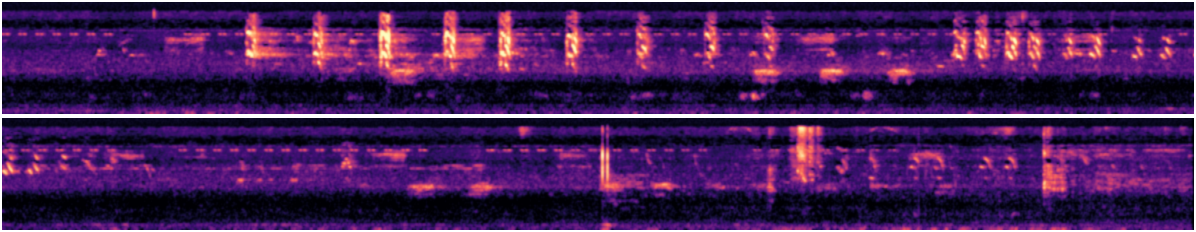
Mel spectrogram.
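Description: Birds chirping: a quick run of short, sharp, high calls, about two or three a second, for roughly ten seconds, then only a few scattered calls, over a faint low background noise.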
